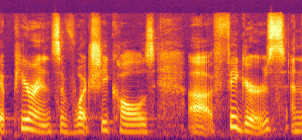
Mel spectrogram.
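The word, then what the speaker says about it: phigors: of what she calls figures and that's an invented word that she made up p-h-i-g-o-r-s it sounds like the word figures but really what she's talking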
